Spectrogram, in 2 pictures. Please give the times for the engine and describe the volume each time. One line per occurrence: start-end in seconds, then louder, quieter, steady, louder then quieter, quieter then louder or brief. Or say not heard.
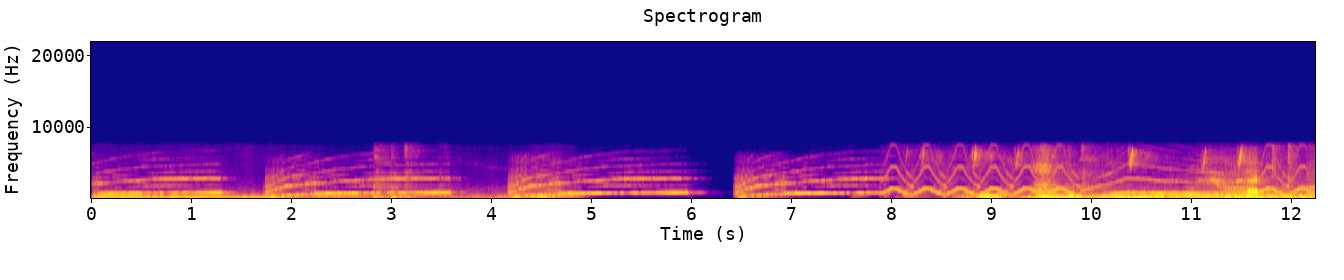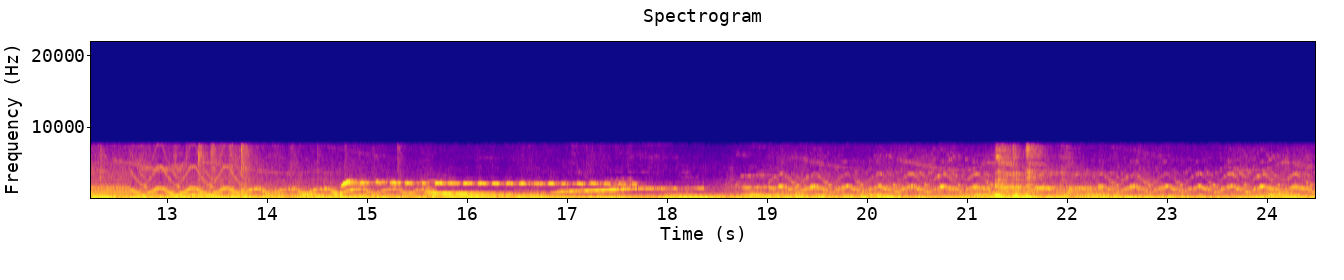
0.0-4.9 quieter then louder
9.2-24.4 steady.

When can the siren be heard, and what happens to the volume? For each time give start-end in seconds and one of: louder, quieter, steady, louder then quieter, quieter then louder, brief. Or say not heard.
0.0-24.4 steady.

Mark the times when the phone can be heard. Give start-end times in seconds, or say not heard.
not heard.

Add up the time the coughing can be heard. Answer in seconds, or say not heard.
2 s.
